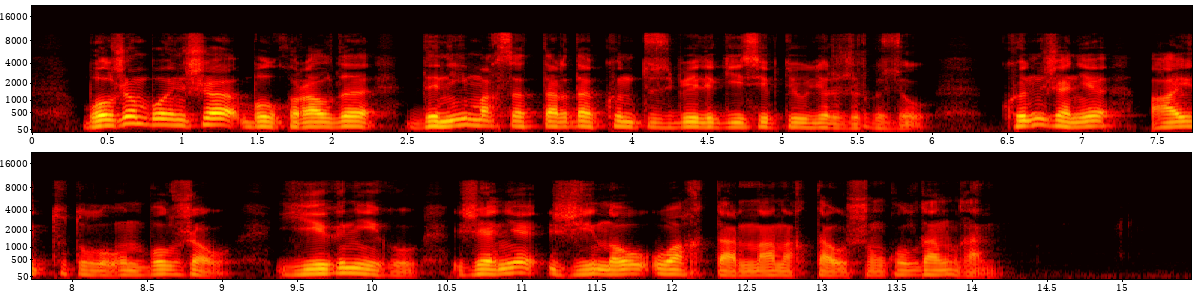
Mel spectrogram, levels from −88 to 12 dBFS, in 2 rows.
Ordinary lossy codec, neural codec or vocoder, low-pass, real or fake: none; vocoder, 22.05 kHz, 80 mel bands, Vocos; 9.9 kHz; fake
